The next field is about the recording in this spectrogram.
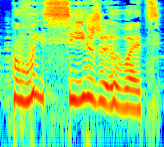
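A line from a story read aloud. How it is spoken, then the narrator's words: Laughing. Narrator (Russian): рассмеялся Наг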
